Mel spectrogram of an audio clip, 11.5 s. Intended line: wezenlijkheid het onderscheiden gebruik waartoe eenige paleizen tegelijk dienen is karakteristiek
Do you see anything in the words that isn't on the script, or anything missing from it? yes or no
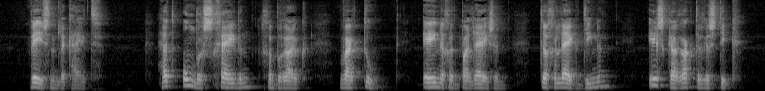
no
